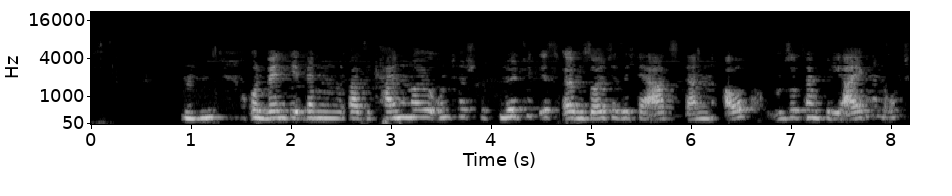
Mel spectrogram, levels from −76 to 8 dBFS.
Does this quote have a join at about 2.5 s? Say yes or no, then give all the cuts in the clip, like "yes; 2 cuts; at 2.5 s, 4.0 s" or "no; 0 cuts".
yes; 2 cuts; at 2.5 s, 4.7 s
